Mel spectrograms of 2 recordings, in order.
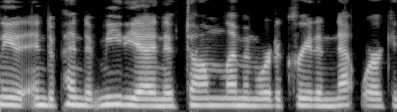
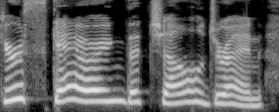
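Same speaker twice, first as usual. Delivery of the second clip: higher, slow, whiny mock churchgoer; 6 semitones higher, much slower than usual. Churchgoers scolding the protesters, higher, slow and mocking. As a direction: drag it out high, mocking their pearl-clutching. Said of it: "then they were like".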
